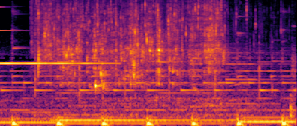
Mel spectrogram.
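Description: Glass of water poured into a blender of green juice with lemon and spirulina, a steady close splashing pour with a low humming hum underneath, no talking.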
